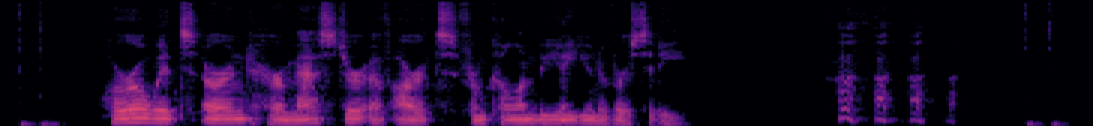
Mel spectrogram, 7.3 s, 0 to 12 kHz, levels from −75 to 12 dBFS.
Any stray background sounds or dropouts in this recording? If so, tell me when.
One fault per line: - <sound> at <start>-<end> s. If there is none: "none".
- laugh at 5.5-6.4 s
